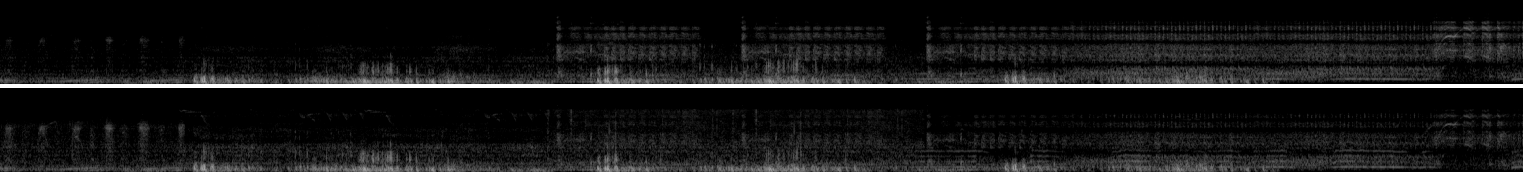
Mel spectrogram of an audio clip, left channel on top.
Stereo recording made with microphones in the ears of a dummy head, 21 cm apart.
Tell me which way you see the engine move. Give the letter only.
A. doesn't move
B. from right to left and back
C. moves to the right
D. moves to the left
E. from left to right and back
A.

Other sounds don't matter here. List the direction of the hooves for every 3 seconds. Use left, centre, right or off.
right, right, left, left, left.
